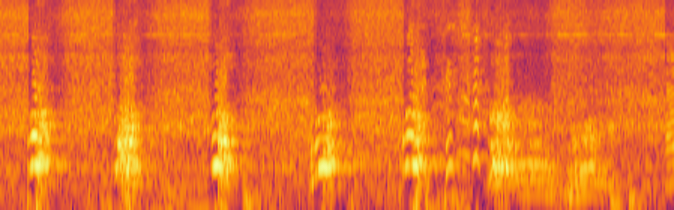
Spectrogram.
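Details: A police dog barking indoors at a Dyson vacuum cleaner that it hates, described as angry; sharp barks in short bursts about every half second, with a woman talking over them and telling it to go away.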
